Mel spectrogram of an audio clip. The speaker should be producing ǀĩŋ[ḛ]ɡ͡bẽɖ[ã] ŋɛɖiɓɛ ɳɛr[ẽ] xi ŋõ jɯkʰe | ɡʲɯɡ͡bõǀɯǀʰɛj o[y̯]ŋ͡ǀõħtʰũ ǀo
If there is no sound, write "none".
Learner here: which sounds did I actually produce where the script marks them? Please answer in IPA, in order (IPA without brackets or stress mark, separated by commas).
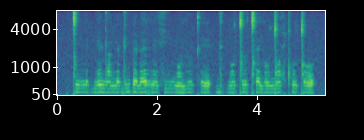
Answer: e, ã, ẽ, u̯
